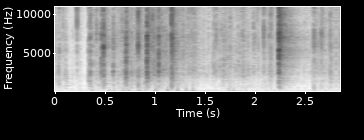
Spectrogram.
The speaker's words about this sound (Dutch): Maar nu doe ik een elastiek erom, maar dan wil ik niet dat het papier waar het omheen zit beschadigd raakt. Want dat is het mooie aan deze rietjes, dat ze dan ja, apart verpakt zijn.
